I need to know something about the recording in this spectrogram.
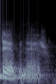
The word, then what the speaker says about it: debonair: एन ए आई आर और इसे हम प्रोनाउंस करते हैं डे बनेर इसका यूज एज एन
